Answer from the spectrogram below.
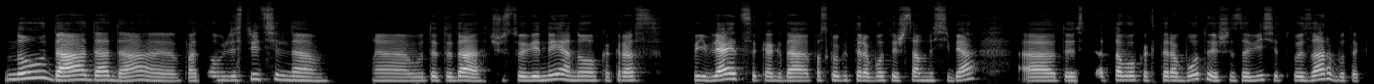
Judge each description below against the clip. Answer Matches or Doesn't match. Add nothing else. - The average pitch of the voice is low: Doesn't match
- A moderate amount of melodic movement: Doesn't match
